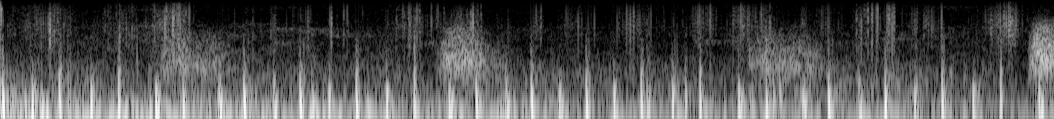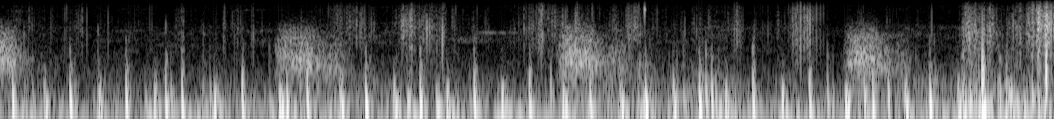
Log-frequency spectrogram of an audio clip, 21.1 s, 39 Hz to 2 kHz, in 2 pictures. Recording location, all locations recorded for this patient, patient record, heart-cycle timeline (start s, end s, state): pulmonary valve (PV)
aortic valve (AV)+pulmonary valve (PV)+tricuspid valve (TV)+mitral valve (MV)
#Age: Child
#Sex: Female
#Height: 113.0 cm
#Weight: 17.8 kg
#Pregnancy status: False
#Murmur: Absent
#Murmur locations: nan
#Most audible location: nan
#Systolic murmur timing: nan
#Systolic murmur shape: nan
#Systolic murmur grading: nan
#Systolic murmur pitch: nan
#Systolic murmur quality: nan
#Diastolic murmur timing: nan
#Diastolic murmur shape: nan
#Diastolic murmur grading: nan
#Diastolic murmur pitch: nan
#Diastolic murmur quality: nan
#Outcome: Normal
#Campaign: 2015 screening campaign
0.00	0.66	unannotated
0.66	0.84	diastole
0.84	0.98	S1
0.98	1.12	systole
1.12	1.28	S2
1.28	1.48	diastole
1.48	1.66	S1
1.66	1.80	systole
1.80	1.92	S2
1.92	2.16	diastole
2.16	2.30	S1
2.30	2.40	systole
2.40	2.54	S2
2.54	2.72	diastole
2.72	2.82	S1
2.82	2.92	systole
2.92	3.06	S2
3.06	3.24	diastole
3.24	3.40	S1
3.40	3.52	systole
3.52	3.64	S2
3.64	3.82	diastole
3.82	3.96	S1
3.96	4.12	systole
4.12	4.24	S2
4.24	4.48	diastole
4.48	4.58	S1
4.58	4.74	systole
4.74	4.86	S2
4.86	5.02	diastole
5.02	5.14	S1
5.14	5.26	systole
5.26	5.38	S2
5.38	5.58	diastole
5.58	5.68	S1
5.68	5.82	systole
5.82	5.92	S2
5.92	6.10	diastole
6.10	6.20	S1
6.20	6.38	systole
6.38	6.52	S2
6.52	6.69	diastole
6.69	6.84	S1
6.84	6.98	systole
6.98	7.10	S2
7.10	7.36	diastole
7.36	7.48	S1
7.48	7.62	systole
7.62	7.76	S2
7.76	8.02	diastole
8.02	8.12	S1
8.12	8.24	systole
8.24	8.36	S2
8.36	8.58	diastole
8.58	8.68	S1
8.68	8.82	systole
8.82	8.96	S2
8.96	9.12	diastole
9.12	9.20	S1
9.20	9.40	systole
9.40	9.50	S2
9.50	9.71	diastole
9.71	9.82	S1
9.82	9.97	systole
9.97	10.07	S2
10.07	10.36	diastole
10.36	10.50	S1
10.50	10.62	systole
10.62	10.74	S2
10.74	10.96	diastole
10.96	11.06	S1
11.06	11.22	systole
11.22	11.34	S2
11.34	11.48	diastole
11.48	11.62	S1
11.62	11.78	systole
11.78	11.88	S2
11.88	12.03	diastole
12.03	21.09	unannotated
